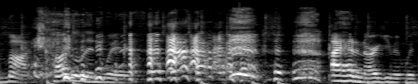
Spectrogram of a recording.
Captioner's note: laughter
